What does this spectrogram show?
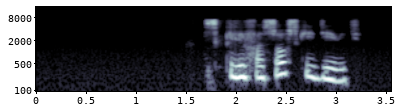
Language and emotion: Russian, neutral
